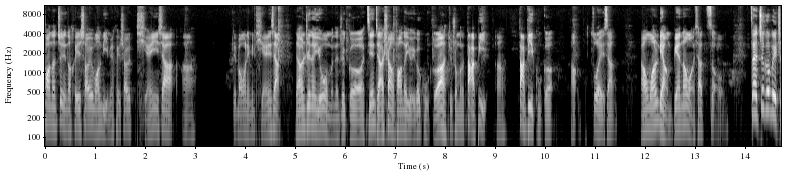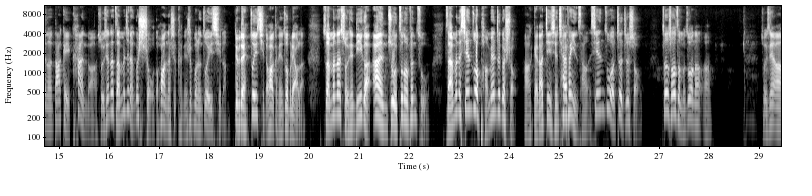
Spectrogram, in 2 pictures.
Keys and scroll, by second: 0.7 ctrl+z, 0.9 ctrl+z, 2.7 3, 4.1 2, 4.5 1, 4.5 space, 5.7 ctrl+z, 5.9-10.4 typing, 12.9 space, 13.8 space, 17.6 alt+s, 17.9 alt+s, 20.4 shift+f, 25.3 alt+s, 25.7 alt+s, 26.1 shift+f, 26.9 w, 29.3 x.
